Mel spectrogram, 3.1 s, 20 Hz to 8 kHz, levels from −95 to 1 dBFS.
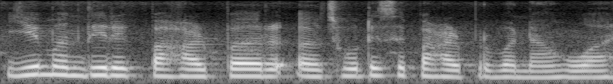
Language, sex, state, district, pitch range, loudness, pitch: Hindi, female, Bihar, Saharsa, 195-230 Hz, -15 LUFS, 210 Hz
